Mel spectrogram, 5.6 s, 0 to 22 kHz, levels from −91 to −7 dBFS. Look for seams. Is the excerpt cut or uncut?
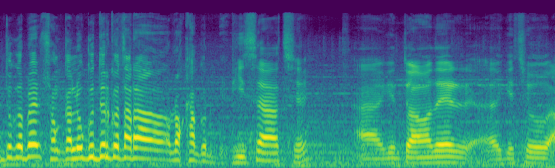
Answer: uncut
